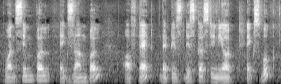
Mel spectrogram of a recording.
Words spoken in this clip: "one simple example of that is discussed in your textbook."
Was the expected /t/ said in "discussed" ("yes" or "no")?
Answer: yes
